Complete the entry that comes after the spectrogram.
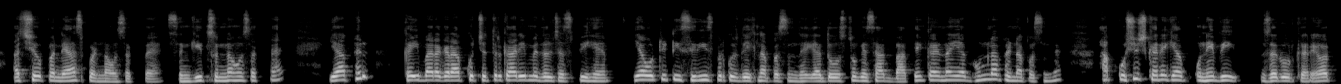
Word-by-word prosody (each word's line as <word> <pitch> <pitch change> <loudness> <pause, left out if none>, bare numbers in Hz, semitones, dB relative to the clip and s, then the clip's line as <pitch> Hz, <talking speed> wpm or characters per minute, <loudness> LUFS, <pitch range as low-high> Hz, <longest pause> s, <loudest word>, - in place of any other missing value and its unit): अच्छे 170 +4 +2
उपन्यास 180 -1 +1
पढ़ना 140 -5 -1
हो 130 - -1
सकता 130 0 -7
है, 130 +1 -10
संगीत 155 +5 -1
सुनना 180 -1 +1
हो 185 0 0
सकता 180 +2 -6
है 215 - -7 0.5
या 200 +3 +5
फिर 310 +7 +2 0.4
कई 195 0 +5
बार 200 0 +1
अगर 190 0 +3
आपको 190 +1 +2
चित्रकारी 195 0 +2
में 195 -1 +1
दिलचस्पी 165 -1 0
है 155 -1 -1 0.3
या 210 +1 +6
ओटीटी 210 +1 +2
सीरीज़ 200 +1 +1
पर 200 - 0
कुछ 185 -2 +1
देखना 165 +1 +1
पसंद 155 -1 -3
है 150 - -1
या 155 - +2
दोस्तों 160 +3 0
के 170 - +2
साथ 160 0 -1
बातें 135 +8 -2
करना 195 0 +1
या 200 -1 +1
घूमना-फिरना 190 -1 -1
पसंद 155 +3 -5
है। 200 - -6 0.4
आप - - -4
कोशिश 235 +3 +2
करें 215 0 +1
कि 205 - +2
आप 195 -1 -1
उन्हें 180 +1 +2
भी 190 0 +3 0.3
ज़रूर 165 +1 +2
करें 145 +1 -1
और 165 +1 +3
180 Hz, 220 wpm, -22 LUFS, 160-195 Hz, 0.5 s, या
